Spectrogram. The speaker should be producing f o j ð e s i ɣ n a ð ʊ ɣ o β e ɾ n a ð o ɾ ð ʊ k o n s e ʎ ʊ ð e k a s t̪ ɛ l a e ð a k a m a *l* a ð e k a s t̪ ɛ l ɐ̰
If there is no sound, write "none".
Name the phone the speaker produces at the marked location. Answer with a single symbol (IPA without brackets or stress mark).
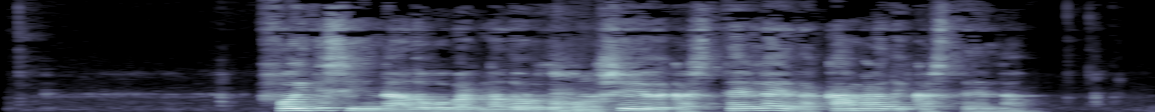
ɾ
